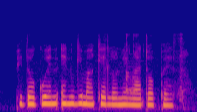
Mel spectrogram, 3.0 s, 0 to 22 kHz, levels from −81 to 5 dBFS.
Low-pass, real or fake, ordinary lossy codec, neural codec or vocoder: 7.2 kHz; real; none; none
